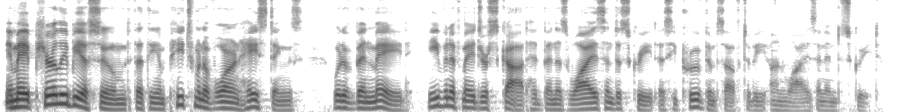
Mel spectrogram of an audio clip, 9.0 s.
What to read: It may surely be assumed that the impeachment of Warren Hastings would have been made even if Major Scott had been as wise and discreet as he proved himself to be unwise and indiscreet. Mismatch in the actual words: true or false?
true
